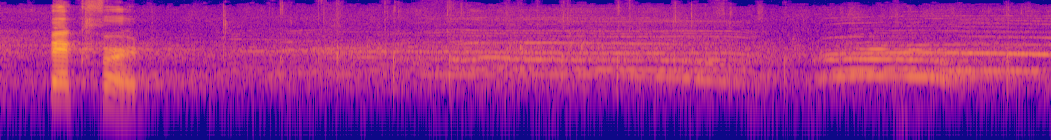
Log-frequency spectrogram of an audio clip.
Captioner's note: cheering and applause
